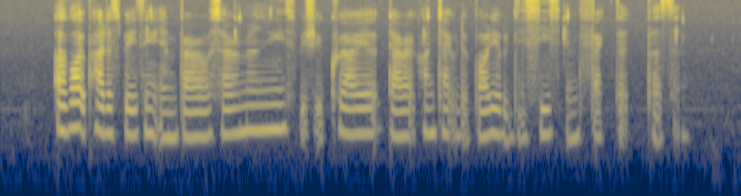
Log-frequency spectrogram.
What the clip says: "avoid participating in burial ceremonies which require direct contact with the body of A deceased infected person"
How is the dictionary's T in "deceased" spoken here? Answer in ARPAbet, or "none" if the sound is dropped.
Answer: none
